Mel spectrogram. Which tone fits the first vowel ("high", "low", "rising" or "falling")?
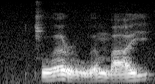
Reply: rising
